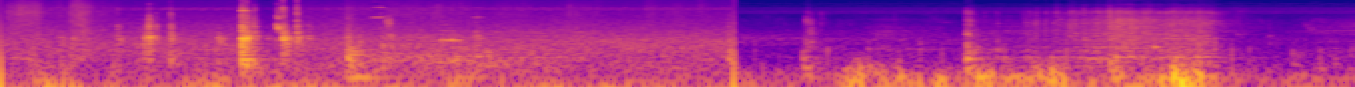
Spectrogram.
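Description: Metal door latch on a truck's box body being flicked off and the door handled: a few sharp clicks and knocks over a steady rushing noise. About halfway through the sound drops to a quieter low rumble with scattered knocks.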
